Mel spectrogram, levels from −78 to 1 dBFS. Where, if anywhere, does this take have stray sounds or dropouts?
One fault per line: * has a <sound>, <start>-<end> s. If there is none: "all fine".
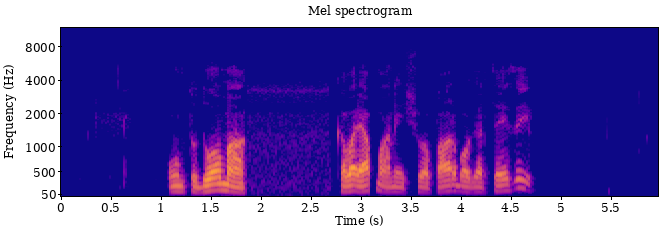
all fine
